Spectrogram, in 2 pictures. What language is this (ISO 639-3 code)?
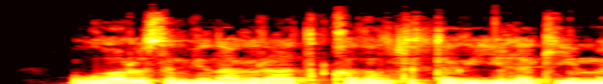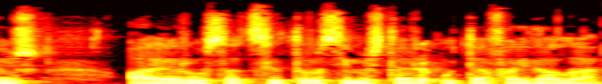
bak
